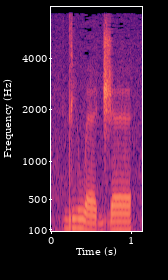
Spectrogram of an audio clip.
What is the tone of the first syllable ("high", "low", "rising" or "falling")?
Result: high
